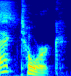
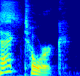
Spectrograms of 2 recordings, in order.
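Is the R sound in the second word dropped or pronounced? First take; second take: pronounced; pronounced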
